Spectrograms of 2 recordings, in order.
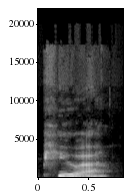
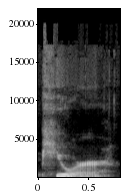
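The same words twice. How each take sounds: First: "pure" as pyoo-uh, no R; RP pronunciation. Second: "pure" in an Irish accent, R sounded at the end; Irish pronunciation. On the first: Teacher imitating the king's RP, "pure" with no R. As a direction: say "pure" the king's way, ending in a schwa. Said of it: "I believe the king would say". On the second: Teacher contrasting her Irish accent, "pure" with R. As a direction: say "pure" slowly, ending on a clear R. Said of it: "I would say pure". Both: Shown as a demonstration.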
